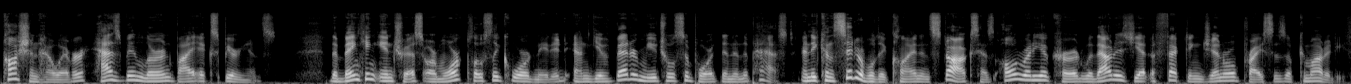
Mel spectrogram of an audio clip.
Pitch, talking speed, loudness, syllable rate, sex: 145 Hz, 180 wpm, -20 LUFS, 6.1 syllables/s, male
